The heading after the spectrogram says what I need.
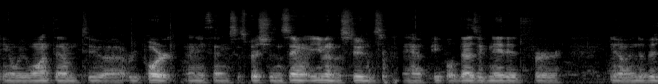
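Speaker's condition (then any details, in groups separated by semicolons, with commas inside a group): No condition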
